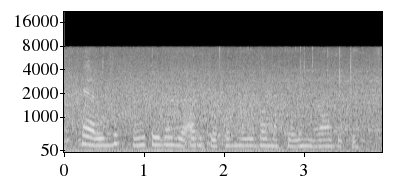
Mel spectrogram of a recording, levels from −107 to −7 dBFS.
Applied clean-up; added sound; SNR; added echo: none; Rain; 0 dB; none.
